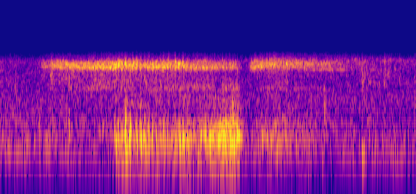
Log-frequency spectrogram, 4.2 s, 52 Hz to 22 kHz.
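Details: Snoring recorded June 2010: a rumbling, rattling snore with a breathy, hissing edge, rising and fading over one breath, against steady room noise.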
